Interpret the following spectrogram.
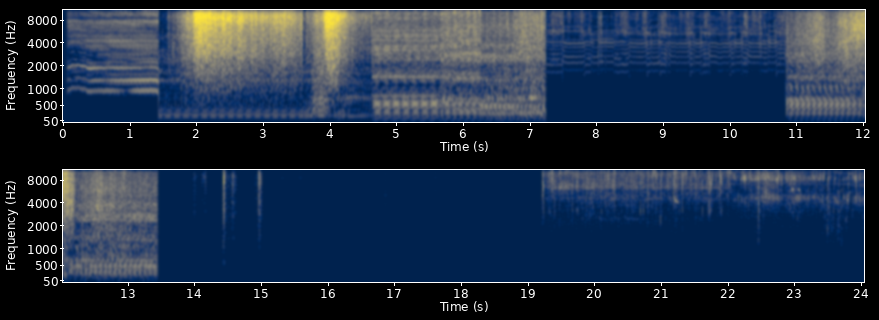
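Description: Loud pitched sounds in several short stretches with abrupt cuts between them, then a few seconds of silence. Near the end, crushed aluminium cans rattle and clink as they are handled.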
